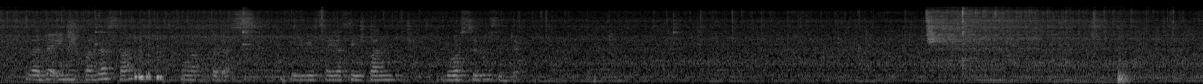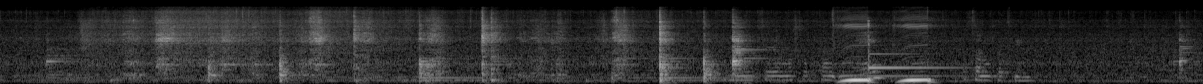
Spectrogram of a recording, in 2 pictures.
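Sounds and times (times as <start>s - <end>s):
oil sizzling in a wok: 0.0s - 20.4s, 21.5s - 24.0s
spatula scraping a wok: 12.8s - 18.8s.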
